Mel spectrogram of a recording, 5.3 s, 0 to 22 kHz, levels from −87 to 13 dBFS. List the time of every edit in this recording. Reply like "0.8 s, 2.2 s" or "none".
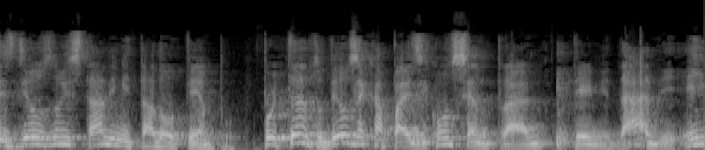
1.9 s, 4.2 s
